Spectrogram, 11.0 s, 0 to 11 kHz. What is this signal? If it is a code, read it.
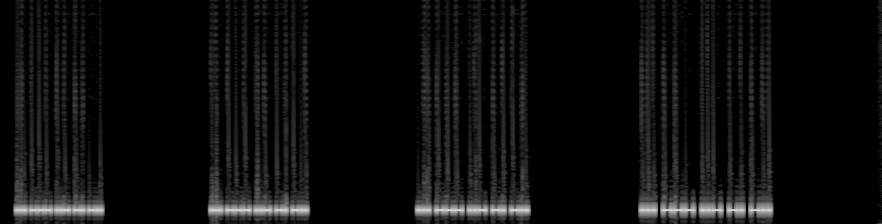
Morse code, heard as a keyed tone, about 42 wpm, 700 Hz. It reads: SOUND SOUND SOUND SOUND
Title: Speed-Racing Top 100 Words 35wpm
